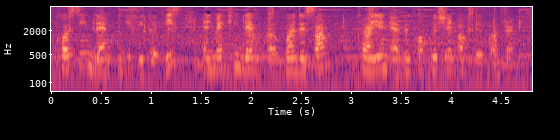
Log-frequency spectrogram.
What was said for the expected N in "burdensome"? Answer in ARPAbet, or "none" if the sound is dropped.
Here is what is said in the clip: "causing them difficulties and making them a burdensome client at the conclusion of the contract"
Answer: none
